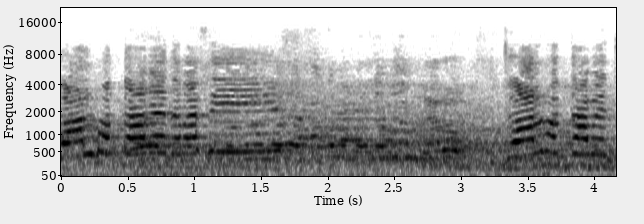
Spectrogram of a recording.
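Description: A woman talking close to the microphone, with other people's chatter around her.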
